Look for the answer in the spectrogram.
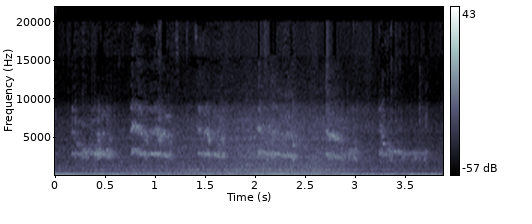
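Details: Budgerigar chick that recently left the hatching box, playing beside its parents: a string of harsh, scratchy chirps about every half second, partly masked by a loud continuous rumble like passing traffic.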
